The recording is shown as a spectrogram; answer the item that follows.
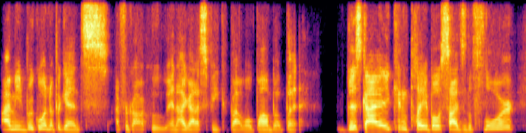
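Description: Using a normal speaking voice, a man holds a medium pitch with ordinary pitch variation. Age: 20s. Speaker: podcast co-host. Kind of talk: casual chat.

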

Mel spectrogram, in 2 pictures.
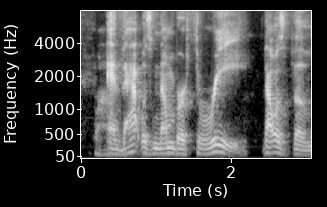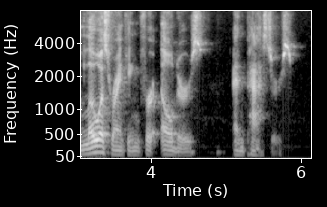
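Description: An unremarkable speaking voice moves at a fairly slow pace with lively intonation and big swings in loudness, in a very clean recording with a silent background. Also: man, fairly low pitch for a man. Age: 40s. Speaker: pastor and author. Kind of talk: interview conversation.

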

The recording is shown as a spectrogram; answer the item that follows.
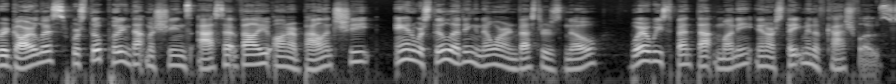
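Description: A man speaks fairly quickly in a plain, everyday voice, pitched fairly high with lively intonation. The recording is very clean, with a silent background. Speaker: investing and sports betting podcast host. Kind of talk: solo podcast monologue about investing and sports picks.

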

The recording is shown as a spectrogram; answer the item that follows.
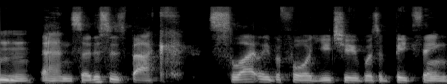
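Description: A man's fairly low voice, bright and sharp in tone, with fairly even intonation, in a very clean recording against a silent background. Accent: American. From Australia. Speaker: historian. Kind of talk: interview.

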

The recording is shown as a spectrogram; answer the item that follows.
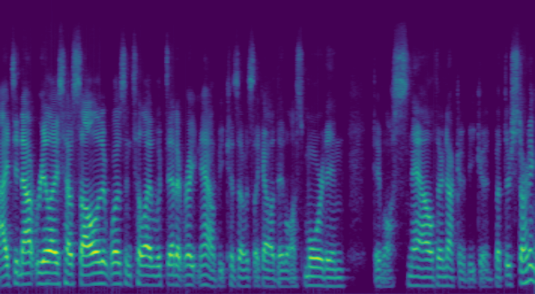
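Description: A man with an American accent and a normal speaking voice, medium in pitch with fairly even intonation, over a quiet background. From New Jersey. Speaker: podcast host, baseball fan. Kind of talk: casual chat, sports talk. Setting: remote call between hosts.

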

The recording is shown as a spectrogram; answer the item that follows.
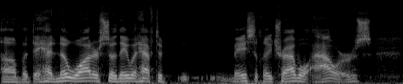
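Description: This very clean recording has a silent background. A man speaks with an American accent at a very fast pace. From Florida. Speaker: pastor and missionary. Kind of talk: interview.

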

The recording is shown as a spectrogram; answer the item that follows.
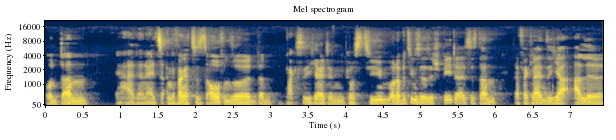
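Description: A man with a plain, everyday voice talks at a fairly quick pace and medium pitch with fairly even intonation. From Mainz, Germany. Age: 20s. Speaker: student podcast co-host. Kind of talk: casual chat.

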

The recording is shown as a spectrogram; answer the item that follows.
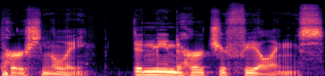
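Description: The recording is very clean, the background silent. The voice belongs to a man. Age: 40s. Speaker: logo and vector designer, podcast host. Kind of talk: solo podcast monologue.

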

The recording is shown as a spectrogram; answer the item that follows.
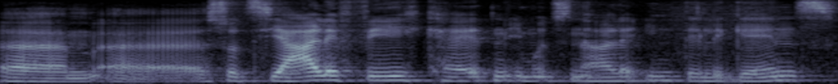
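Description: A man talks in a normal speaking voice, fairly high in pitch, with fairly even intonation. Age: 40s. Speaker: podcast host, former pro athlete. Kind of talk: scripted narration; interview.

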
